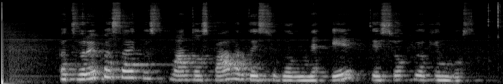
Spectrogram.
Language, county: Lithuanian, Marijampolė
